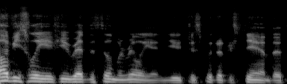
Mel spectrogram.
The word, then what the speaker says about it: Silmarillion: I don't even know how to Service pronounce heads. Silmarillion.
